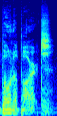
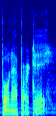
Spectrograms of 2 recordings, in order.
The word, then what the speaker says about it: Bonaparte: and Bonaparte must make their last two choices. Bonaparte. No. That's not how you say it. There's no accent on the E.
